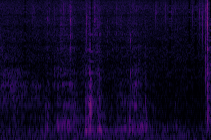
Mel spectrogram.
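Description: Near silence: faint room tone with a low hum and a couple of soft rustles about a second in.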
